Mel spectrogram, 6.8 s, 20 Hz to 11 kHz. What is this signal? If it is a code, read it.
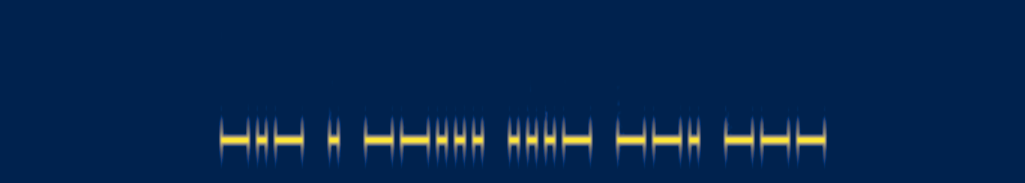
Morse code, heard as a keyed tone, about 21 wpm, 700 Hz. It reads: KE7VGO
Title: USA Call Signs - 6 Characters - Repeated 3x - 20wpm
